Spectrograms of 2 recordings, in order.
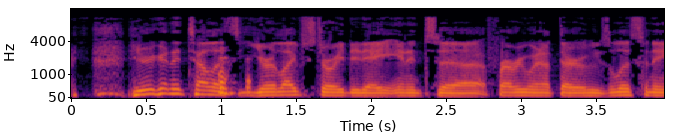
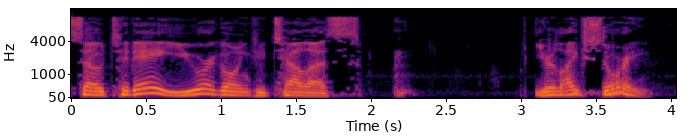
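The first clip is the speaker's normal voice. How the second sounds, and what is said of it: Voice cracks. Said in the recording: “My voice cracked”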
